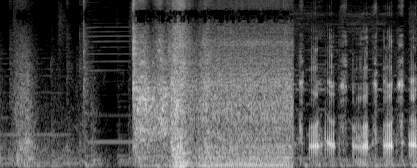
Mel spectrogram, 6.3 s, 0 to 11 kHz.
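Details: First-gen 5.9 12-valve Cummins swapped into a 1969 Dodge D200 Sweptline, cold start at 23°F with grid heaters: cranks, catches and roars up, then settles into a loud uneven run as it warms. A normal diesel cold start.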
